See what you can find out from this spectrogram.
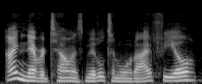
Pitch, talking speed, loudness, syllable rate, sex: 170 Hz, 235 wpm, -19 LUFS, 5.8 syllables/s, female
